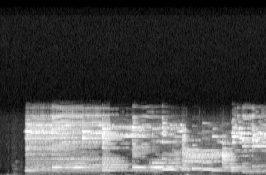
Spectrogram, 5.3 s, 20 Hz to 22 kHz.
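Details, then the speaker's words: Itel it2163 phone, new and used only two days: short bright startup melody plays on power-on with a battery inside, but the screen stays blank; phone powers on with no picture, display circuit suspect. "You can hear the sound. The phone, it is on, but we have nothing on the screen. The screen is blank."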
